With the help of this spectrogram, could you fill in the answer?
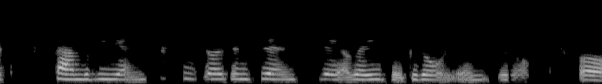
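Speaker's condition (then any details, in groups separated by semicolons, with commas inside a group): Cerebral palsy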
